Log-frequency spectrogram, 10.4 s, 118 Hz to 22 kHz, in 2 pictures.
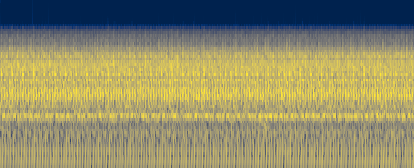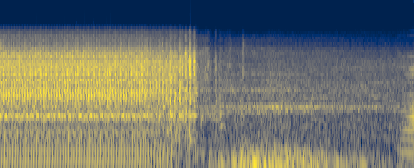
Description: Mercedes B200 2008 CDI Engine started making a metallic rattling sound.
